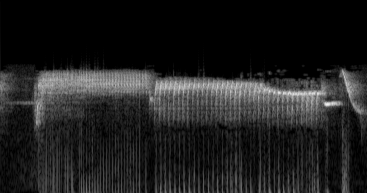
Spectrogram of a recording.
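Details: Male Timbrado canary singing in a breeding cage to a new hen that does not respond: long sustained rolling trills, one steady high trill switching to a lower, faster-pulsed roll, ending with a short upward sweep.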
